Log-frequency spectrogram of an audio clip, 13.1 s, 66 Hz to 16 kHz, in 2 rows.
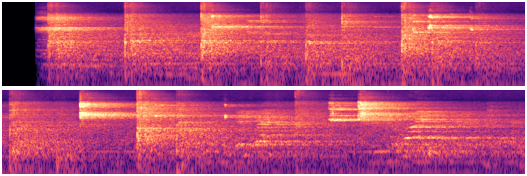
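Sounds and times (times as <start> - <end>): shoe squeaks: 0.4 - 1.0, 2.6 - 3.3, 4.7 - 6.5, 7.5 - 9.6, 10.6 - 11.5
racket hitting shuttlecock: 0.4 - 9.4, 10.1 - 11.2.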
